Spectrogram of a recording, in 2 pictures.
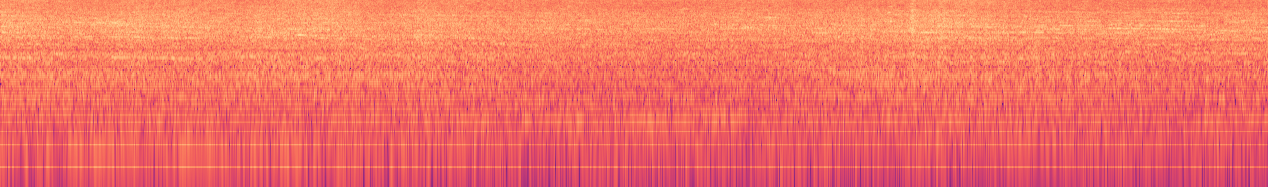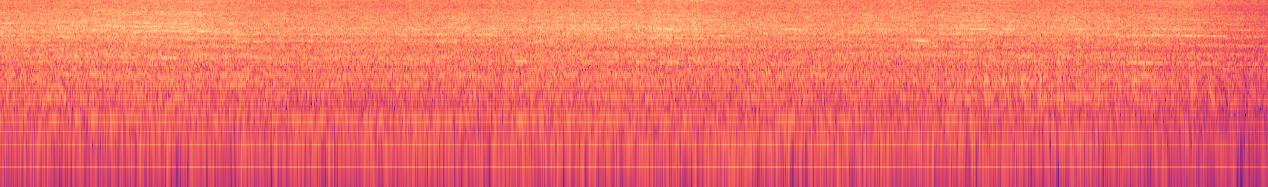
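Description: Double-stack intermodal container train rolling past: steel wheels on the rails make a steady, loud running noise with a faint high squeal. The last car passes near the end and the sound starts to fade.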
